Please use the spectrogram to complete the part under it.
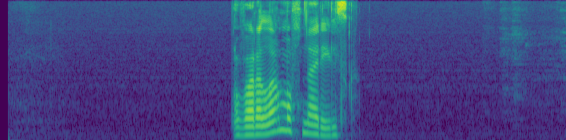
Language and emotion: Russian, neutral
